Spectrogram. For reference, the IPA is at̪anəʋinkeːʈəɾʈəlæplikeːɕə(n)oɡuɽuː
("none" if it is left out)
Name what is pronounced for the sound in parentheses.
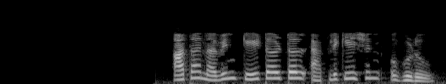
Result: n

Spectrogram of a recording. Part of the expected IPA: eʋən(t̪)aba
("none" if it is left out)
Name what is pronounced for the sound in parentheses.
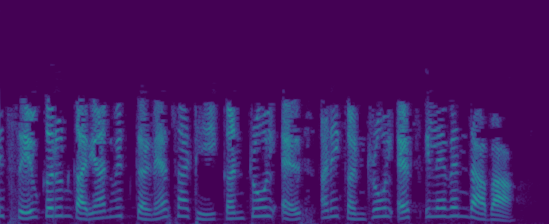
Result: d̪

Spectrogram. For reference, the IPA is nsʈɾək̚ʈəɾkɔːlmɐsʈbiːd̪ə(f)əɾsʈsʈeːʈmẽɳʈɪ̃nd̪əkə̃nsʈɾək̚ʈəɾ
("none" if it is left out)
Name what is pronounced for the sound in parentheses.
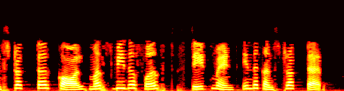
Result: f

